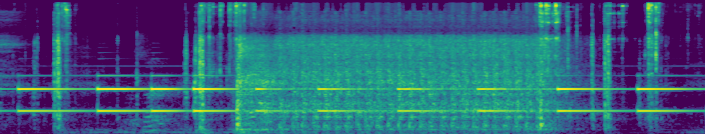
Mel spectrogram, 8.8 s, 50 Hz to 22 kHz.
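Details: 1996 Ford Explorer Sport with a new fuel pump: key jingle and chimes, then about four seconds of steady cranking that never catches; the crank-no-start was traced to a faulty fuel pump relay.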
